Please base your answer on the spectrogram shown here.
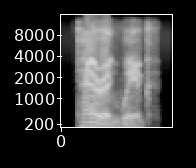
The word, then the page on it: periwig: British English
